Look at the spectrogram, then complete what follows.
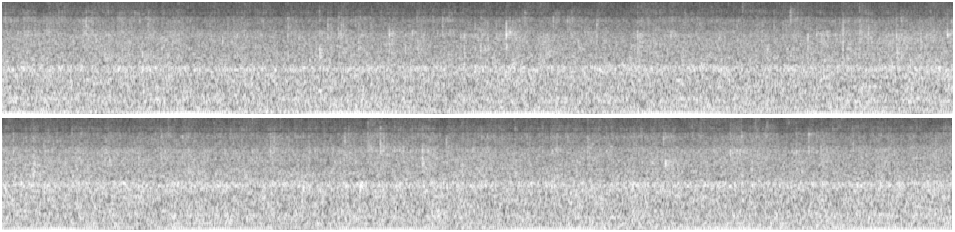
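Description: Steady rain falling, an even hiss with scattered small drop ticks, picked up by a phone's onboard microphone, over a low rumble that swells and dips.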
